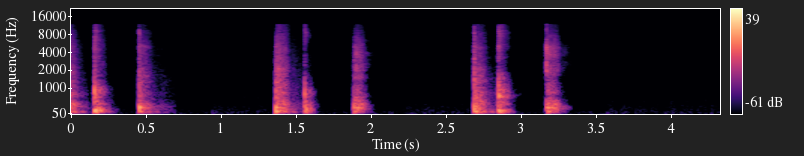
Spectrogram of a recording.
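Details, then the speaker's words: Vocal imitation, not a real recording, of a three-beat gallop rhythm, S1-S2-S3, said to sound like a galloping horse: S3 gallop, third heart sound. "S3 is the third heart sound. So, I'll go S1, S2, S3, S1, S2, S3, S1, S2, S3. It kind of sounds like a gallop, like a horse."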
